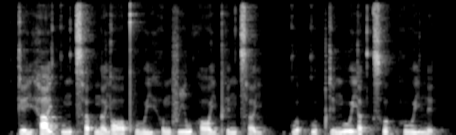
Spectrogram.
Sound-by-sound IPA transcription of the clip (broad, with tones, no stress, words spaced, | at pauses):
ke˨˥jhaː˧jkʷɪ˨˥ŋ t͡sʰɐ˧p̚n̪ɐ˨˥jɔː˨˥pʰuː˨j hʊ˨ŋfiː˥whɔː˨j pʰɪ˨˧ŋt͡sʰɐ˨˩j | kʷɐ˨˥p̚kʷɐ˧p̚ kɪ˨˥ŋuː˥jɐ˧k̚ t͡sʰʊ˥k̚huː˧jn̪ɪ˨k̚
